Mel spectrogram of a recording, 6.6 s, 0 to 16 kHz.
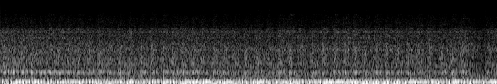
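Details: Ducati 750SS with Mikuni carbs at idle, idle mixture screws wound fully in from about four turns out (1.2% CO on gas analyser): uneven lumpy loping idle, running on one cylinder; lean idle mixture.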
